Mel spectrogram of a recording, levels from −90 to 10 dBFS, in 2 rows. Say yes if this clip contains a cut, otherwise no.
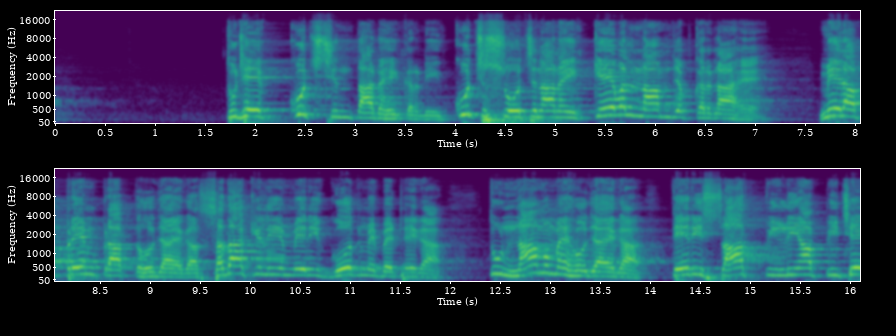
no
